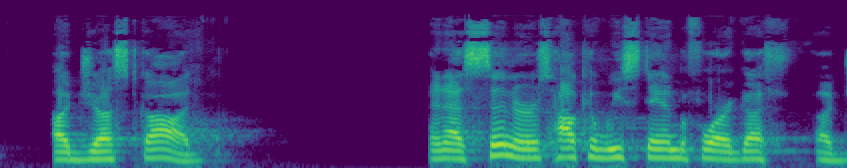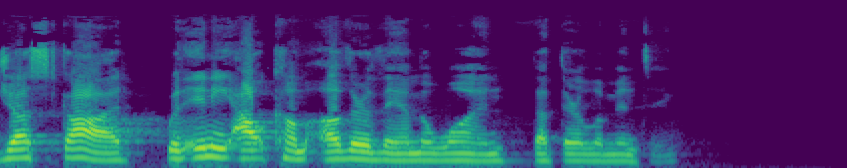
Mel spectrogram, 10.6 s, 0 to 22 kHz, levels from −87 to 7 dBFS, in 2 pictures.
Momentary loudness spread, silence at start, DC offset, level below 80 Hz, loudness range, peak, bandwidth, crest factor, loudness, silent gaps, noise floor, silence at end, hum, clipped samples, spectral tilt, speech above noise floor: 12 LU; 0.35 s; under 0.1%; -50 dBFS; 4 LU; 0 dBFS; 15.5 kHz; 14 dB; -13 LUFS; none; under -90 dBFS; 1.3 s; none; under 0.1%; -5 dB/octave; over 77 dB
